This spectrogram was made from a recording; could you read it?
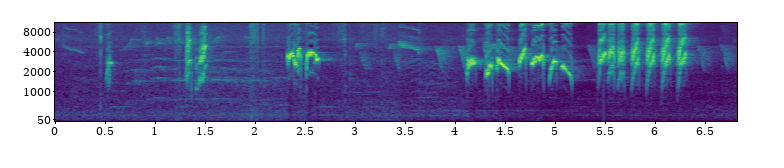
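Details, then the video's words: Red-whiskered bulbul morning fighting song for training wild-caught birds: after a noisy start with faint other calls, a run of quick, rhythmic, bubbly whistled notes builds into dense repeated phrases. "Luyện chào mào hót sáng | chào mào hót đấu"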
